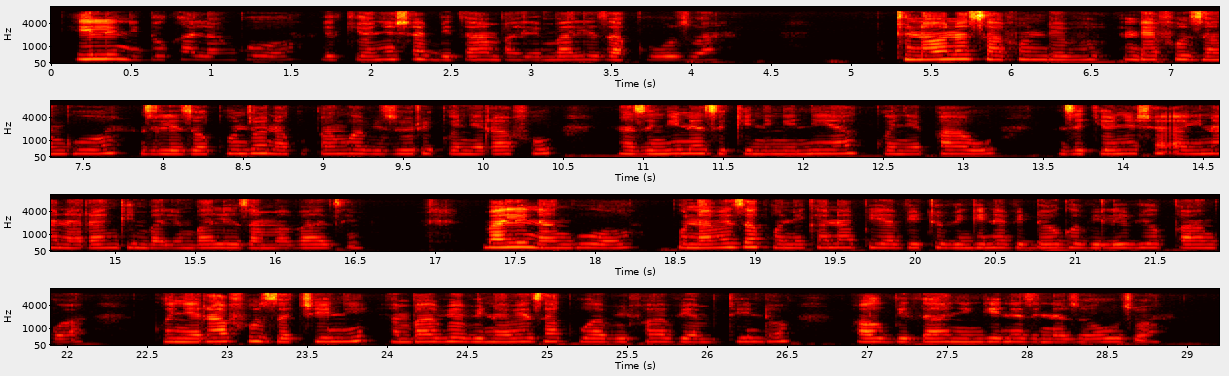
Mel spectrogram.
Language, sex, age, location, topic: Swahili, female, 18-24, Nairobi, finance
